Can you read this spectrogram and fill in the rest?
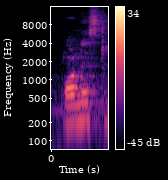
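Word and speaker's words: honest: भी देखें ठीक है तो साउंड के हिसाब से जो ह है बच्चों ह यहां पर साइलेंट है तो जो साउंड निकल के आया वो वॉवेल का निकल के आया है ऑनेस्ट बोलता है उसको ऑनेस्ट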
